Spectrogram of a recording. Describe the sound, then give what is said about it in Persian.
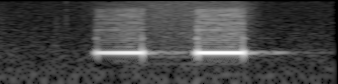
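Telephone line tone after a caller's line disconnected: two short, steady mid-pitched beeps separated by a brief gap, heard alone against silence. “خب تماسشون ظاهرا قطع شد”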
